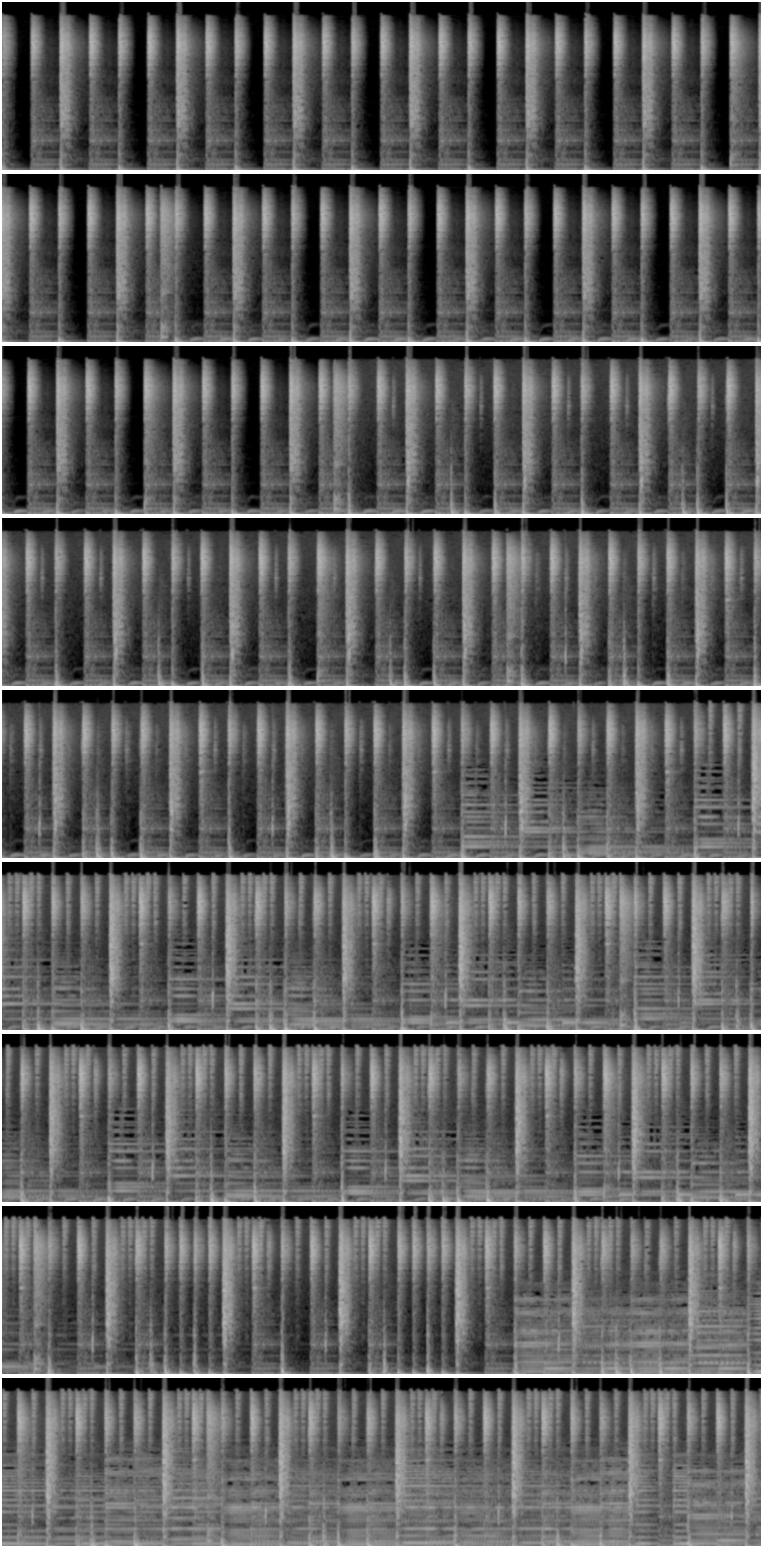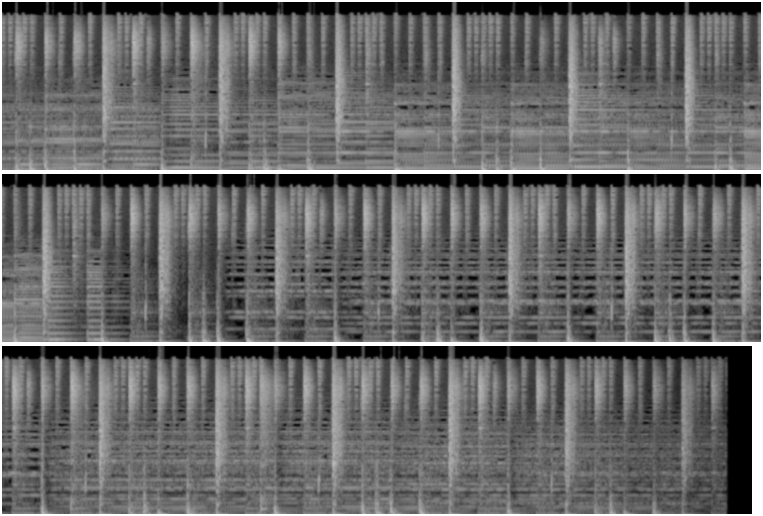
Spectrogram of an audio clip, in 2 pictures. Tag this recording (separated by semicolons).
synth; loop; electronic; electro; bass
